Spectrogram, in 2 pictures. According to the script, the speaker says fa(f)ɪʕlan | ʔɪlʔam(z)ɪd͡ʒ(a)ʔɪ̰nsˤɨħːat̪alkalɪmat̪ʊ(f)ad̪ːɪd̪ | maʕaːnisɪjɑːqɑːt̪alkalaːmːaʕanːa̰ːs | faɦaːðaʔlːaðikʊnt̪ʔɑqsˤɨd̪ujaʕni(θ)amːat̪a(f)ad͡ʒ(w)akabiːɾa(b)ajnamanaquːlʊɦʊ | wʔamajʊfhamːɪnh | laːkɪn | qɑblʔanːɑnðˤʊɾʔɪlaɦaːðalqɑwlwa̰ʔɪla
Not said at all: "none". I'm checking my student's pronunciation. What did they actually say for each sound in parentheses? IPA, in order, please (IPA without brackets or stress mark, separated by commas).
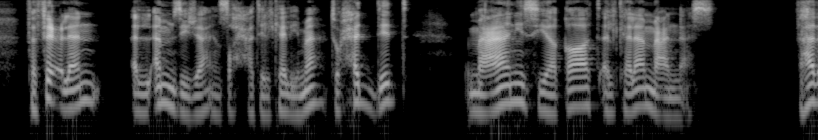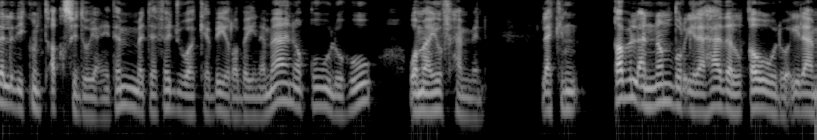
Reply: f, z, a, ħ, θ, f, w, b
